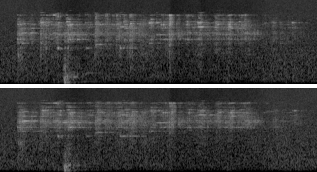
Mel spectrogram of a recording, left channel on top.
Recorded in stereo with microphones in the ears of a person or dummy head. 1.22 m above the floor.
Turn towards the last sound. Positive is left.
turn(degrees=40)  # may be behind; listen again after turning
